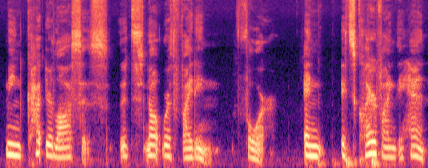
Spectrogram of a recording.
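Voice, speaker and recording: Woman, tarot reader, soft voice, chatty and reflective, mid-range pitch. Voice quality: soft-spoken. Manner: chatty, reflective, addresses the viewer directly. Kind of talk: casual tarot reading to viewers.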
